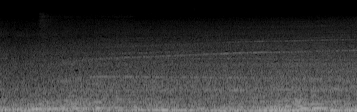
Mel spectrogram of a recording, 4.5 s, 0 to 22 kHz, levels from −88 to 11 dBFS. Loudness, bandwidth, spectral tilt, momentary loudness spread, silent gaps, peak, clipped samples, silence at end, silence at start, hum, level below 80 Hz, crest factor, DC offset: -32 LUFS; 12.5 kHz; -7.5 dB/octave; 5 LU; none; -18 dBFS; under 0.1%; 0 s; 0 s; none; -36 dBFS; 14 dB; under 0.1%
